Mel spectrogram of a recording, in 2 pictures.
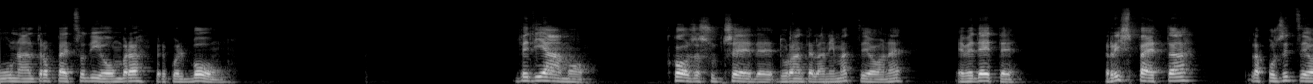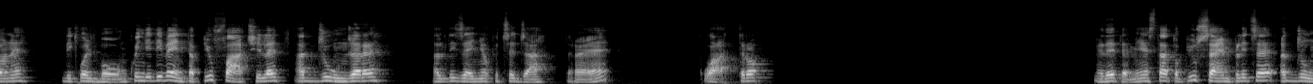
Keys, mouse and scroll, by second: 1.7 click, 2.6-4.9 drag, 5.8 shift+middle click, 8.2 shift+space, 13.9 shift+space, 14.6 shift+Left, 15.3 shift+middle click, 16.0 click, 16.2 click, 16.3 click, 16.5-18.0 drag, 19.3 click, 20.3 click, 21.3 click, 21.5 click, 22.1 click, 22.7 click, 23.2 click, 23.8 ctrl+middle click, 23.9 shift+space.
